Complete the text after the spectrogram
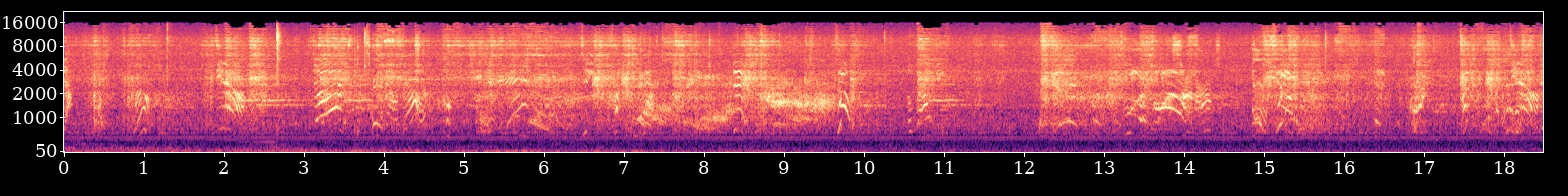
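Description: Metal blades clash and strike repeatedly in a fast fight.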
